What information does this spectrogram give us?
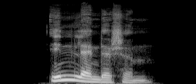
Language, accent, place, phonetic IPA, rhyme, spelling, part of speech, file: German, Germany, Berlin, [ˈɪnlɛndɪʃm̩], -ɪnlɛndɪʃm̩, inländischem, adjective, De-inländischem.ogg
- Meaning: strong dative masculine/neuter singular of inländisch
